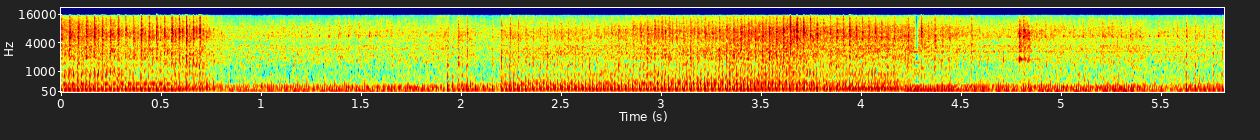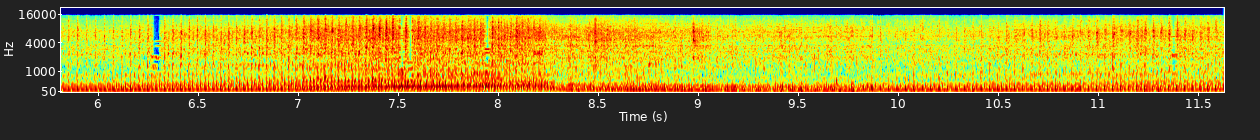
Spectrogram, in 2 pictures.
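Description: A motorcycle engine rumbles steadily and rises and falls in pitch as it speeds up and shifts gears.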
